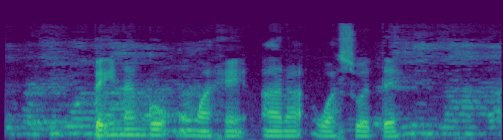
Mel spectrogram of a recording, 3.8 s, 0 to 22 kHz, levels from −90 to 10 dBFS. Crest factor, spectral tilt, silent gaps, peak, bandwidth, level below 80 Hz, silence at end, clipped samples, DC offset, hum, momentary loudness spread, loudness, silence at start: 22 dB; -6.5 dB/octave; none; -2 dBFS; 11 kHz; -52 dBFS; 0 s; under 0.1%; under 0.1%; none; 15 LU; -23 LUFS; 0.05 s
